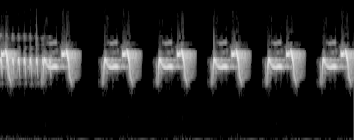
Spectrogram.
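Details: Lure call of a red-headed prinia: a fast stuttering trill, then paired high chirps, a flat note sliding into an upward flick, repeated about every half second.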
